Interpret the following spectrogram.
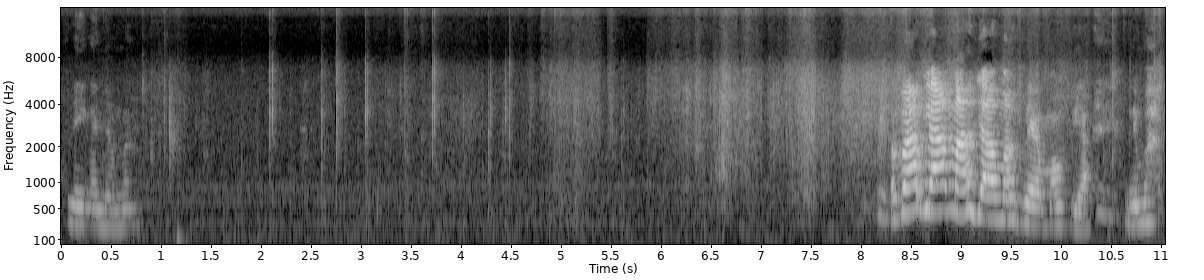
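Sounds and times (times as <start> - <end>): soft rustling: 3.9 - 11.0.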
